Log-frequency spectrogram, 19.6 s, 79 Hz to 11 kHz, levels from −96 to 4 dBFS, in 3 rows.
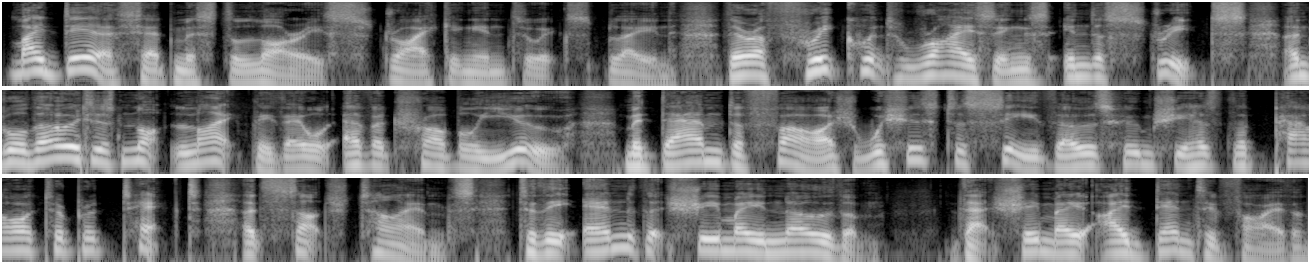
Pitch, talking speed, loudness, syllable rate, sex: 125 Hz, 170 wpm, -20 LUFS, 4.4 syllables/s, male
